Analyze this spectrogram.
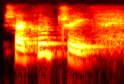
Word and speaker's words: charcuterie: yeah yeah it's sharp charcuterie sarakutri yeah yeah charcuterie and it's um it's french and i only know how to pronounce it because everybody used to butcher it i only know because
